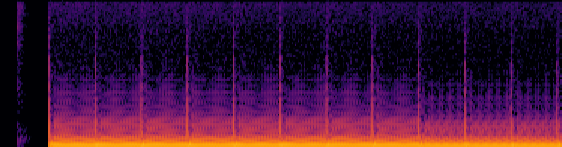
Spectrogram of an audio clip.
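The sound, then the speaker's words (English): A very deep sub bass tone laid under a song mix hums steadily with soft, evenly spaced pulses, dropping to a slightly lower note near the end. “And in the new version, I added a really, really low sub bass just to kind of soften it up and add sort of a floor of deep bass to it. Which sounds like this.”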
